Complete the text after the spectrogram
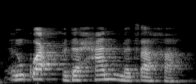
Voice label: welcome, tigrinya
